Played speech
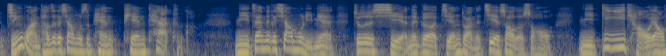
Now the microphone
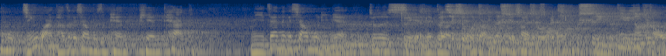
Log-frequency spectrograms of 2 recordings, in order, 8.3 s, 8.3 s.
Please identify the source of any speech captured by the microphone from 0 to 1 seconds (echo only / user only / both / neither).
echo only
